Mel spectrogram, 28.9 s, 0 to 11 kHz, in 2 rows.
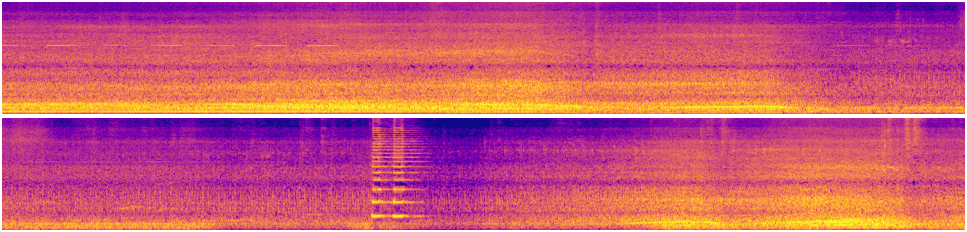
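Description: Scania P360 tractor unit's DC11 straight-six diesel running and revving up and down as the truck manoeuvres, its pitch rising and falling twice. A reversing alarm beeps in the first few seconds and again briefly near the middle, and about twenty seconds in a horn gives two short toots.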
